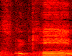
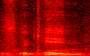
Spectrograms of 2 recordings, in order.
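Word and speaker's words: Stikine: Gitksan homeland, are called Stikeen in English, which is pretty close to what they're called in Somalia, except that it has a hard K, Stikeen.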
